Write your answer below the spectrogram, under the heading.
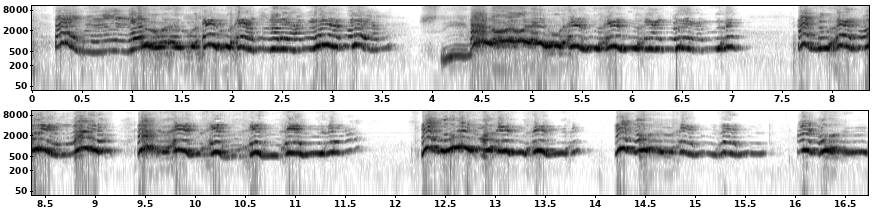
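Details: A male Boston Terrier, asked to sing, 'sings' in long, wavering, whiny howls broken into bursts of several seconds.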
